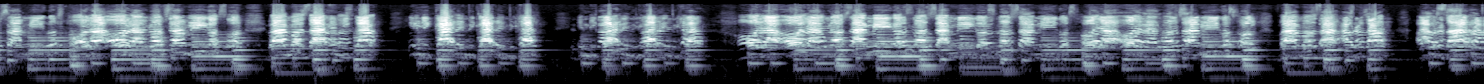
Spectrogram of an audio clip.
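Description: A group of children singing a simple song in Spanish together over an instrumental backing, in short phrases with brief pauses between lines.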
